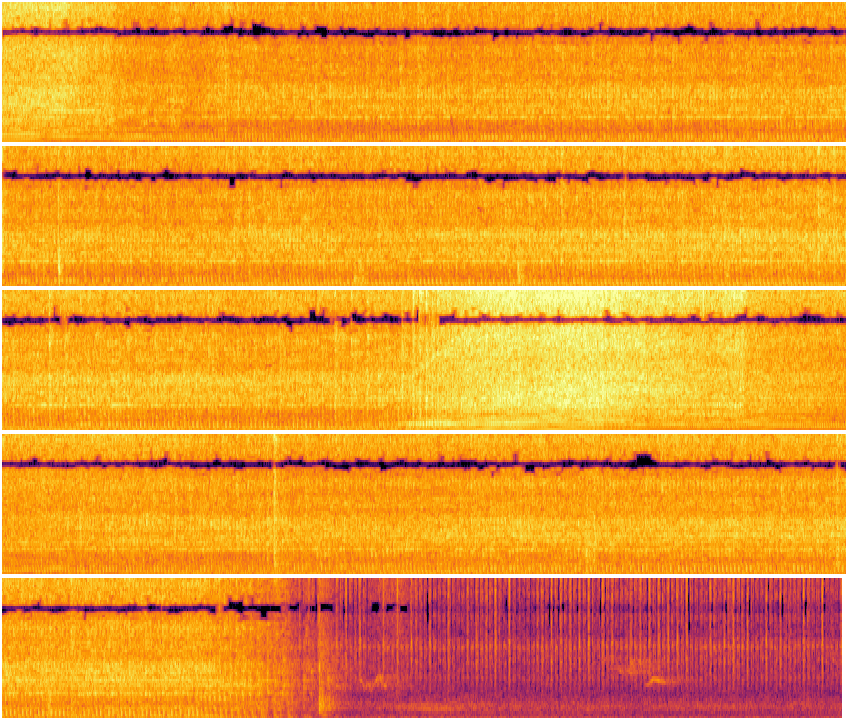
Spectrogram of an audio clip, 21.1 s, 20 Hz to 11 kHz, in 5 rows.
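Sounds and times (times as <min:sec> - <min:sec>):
chainsaw idling and revving: 0:00.0 - 0:18.7.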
